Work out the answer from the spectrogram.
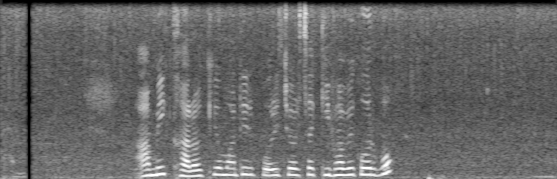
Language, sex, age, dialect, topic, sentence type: Bengali, female, 36-40, Rajbangshi, agriculture, question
